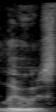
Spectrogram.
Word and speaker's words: Luz: Luz. Such delicious milk. Luz. Luz. I'm not a luz cow. I can't help but pronounce it lose, though. Lose. Well, that's the way the name is pronounced. Lose.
